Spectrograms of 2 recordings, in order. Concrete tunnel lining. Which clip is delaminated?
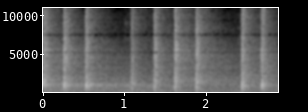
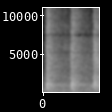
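The first.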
